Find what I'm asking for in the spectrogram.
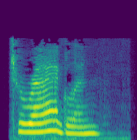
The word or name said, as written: teraglin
